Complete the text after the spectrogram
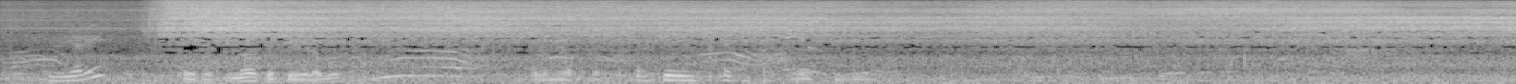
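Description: A steam locomotive loudly blows off a rushing hiss of steam.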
